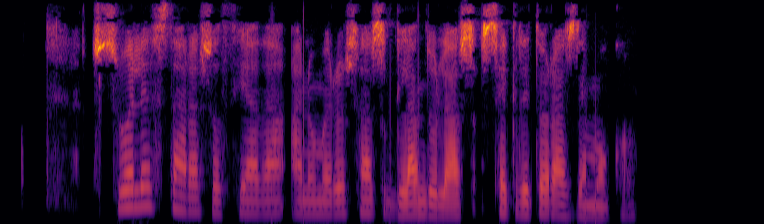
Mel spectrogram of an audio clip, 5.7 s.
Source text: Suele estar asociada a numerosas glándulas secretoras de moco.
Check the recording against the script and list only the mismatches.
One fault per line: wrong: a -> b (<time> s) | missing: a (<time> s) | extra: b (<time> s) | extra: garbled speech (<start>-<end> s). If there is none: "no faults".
no faults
